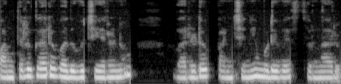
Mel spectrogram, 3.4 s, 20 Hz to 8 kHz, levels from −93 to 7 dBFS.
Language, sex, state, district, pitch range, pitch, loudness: Telugu, female, Andhra Pradesh, Chittoor, 185-205 Hz, 185 Hz, -15 LUFS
